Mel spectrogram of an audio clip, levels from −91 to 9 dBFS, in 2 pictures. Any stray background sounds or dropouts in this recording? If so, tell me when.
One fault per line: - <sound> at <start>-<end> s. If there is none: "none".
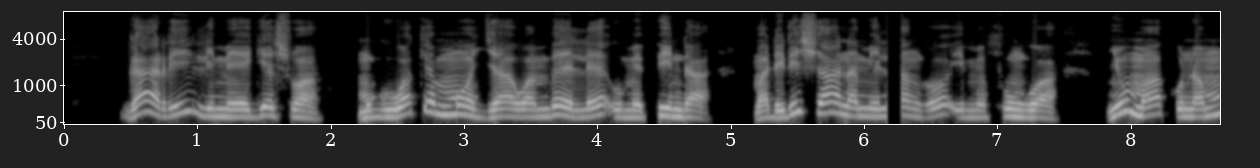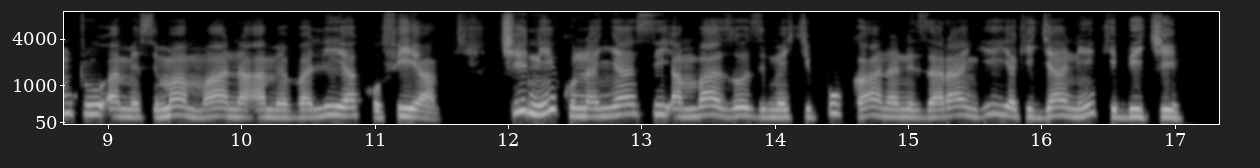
- dropout at 6.2-6.3 s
